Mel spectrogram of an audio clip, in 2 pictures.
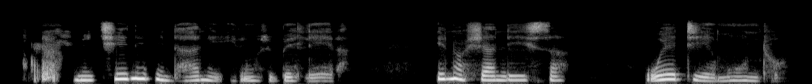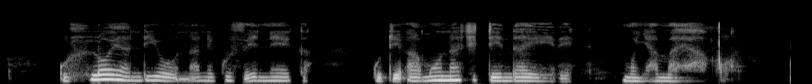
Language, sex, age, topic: Ndau, male, 36-49, health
